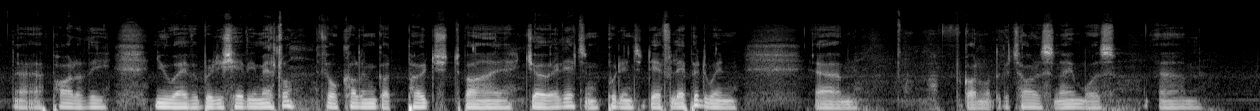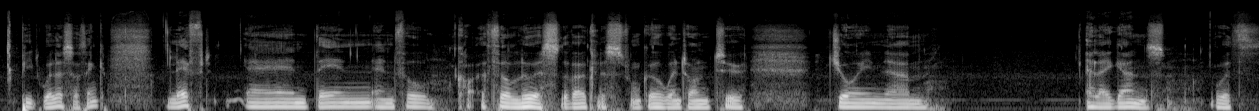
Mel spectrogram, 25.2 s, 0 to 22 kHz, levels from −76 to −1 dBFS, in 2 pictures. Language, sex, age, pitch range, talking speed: English, male, 60-79, 95-105 Hz, 135 wpm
